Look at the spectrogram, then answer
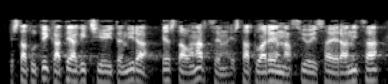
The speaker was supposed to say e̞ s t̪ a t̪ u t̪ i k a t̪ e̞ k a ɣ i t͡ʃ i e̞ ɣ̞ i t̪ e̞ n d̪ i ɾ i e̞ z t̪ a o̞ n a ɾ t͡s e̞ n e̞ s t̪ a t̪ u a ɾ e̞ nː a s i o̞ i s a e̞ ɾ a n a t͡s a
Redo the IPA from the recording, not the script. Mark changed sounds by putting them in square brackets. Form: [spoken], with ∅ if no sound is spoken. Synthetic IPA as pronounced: e̞ s t̪ a t̪ u t̪ i k a t̪ e̞ [∅] a ɣ i t͡ʃ i e̞ ɣ̞ i t̪ e̞ n d̪ i ɾ [a] e̞ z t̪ a o̞ n a ɾ t͡s e̞ n e̞ s t̪ a t̪ u a ɾ e̞ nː a s i o̞ i s a e̞ ɾ a n [i] t͡s a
